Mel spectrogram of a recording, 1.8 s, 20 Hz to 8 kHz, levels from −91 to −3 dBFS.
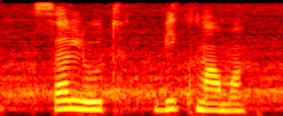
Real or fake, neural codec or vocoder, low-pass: fake; vocoder, 22.05 kHz, 80 mel bands, Vocos; 7.2 kHz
